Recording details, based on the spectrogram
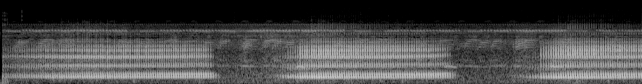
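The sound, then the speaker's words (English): A river frog gives long, rasping snore-like calls, three drawn-out rattling bursts separated by short pauses, loud, with no voices present. “The river frog's call sounds more like a snore than the call of the gopher frog we just listened to.”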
